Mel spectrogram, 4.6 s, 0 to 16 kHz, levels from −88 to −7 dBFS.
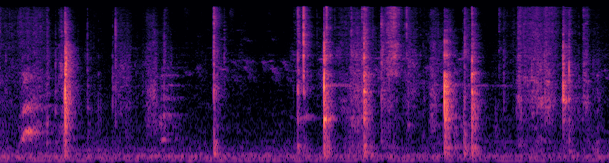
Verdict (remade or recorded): remade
